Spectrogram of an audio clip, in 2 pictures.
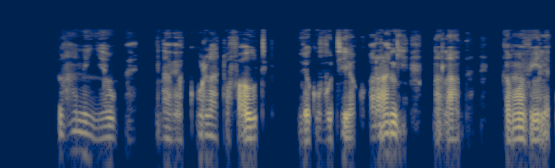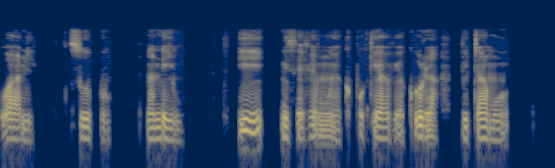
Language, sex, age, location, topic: Swahili, male, 18-24, Mombasa, agriculture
